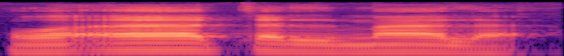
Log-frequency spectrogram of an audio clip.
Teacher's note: حمزہ کے اوپر کھڑی زبر ہے، ایک الف کے برابر کھینچ کر پڑھیں گے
